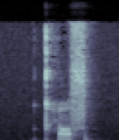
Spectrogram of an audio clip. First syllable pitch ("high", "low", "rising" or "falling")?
low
